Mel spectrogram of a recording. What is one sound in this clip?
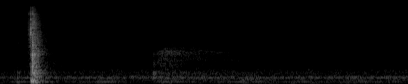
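A playing card slides softly across a wooden table.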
